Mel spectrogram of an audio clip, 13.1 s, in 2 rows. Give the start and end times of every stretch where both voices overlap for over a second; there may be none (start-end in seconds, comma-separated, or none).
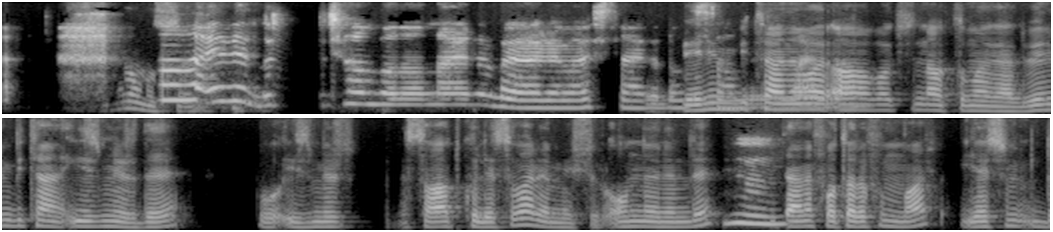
4.1-5.4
